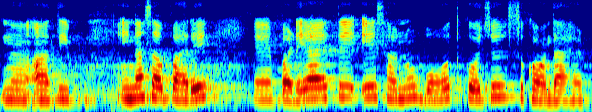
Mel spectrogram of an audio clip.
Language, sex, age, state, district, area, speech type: Punjabi, female, 18-30, Punjab, Shaheed Bhagat Singh Nagar, rural, spontaneous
